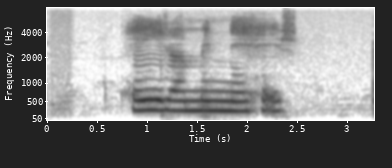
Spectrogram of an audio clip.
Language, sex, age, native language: Icelandic, female, 7, Icelandic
